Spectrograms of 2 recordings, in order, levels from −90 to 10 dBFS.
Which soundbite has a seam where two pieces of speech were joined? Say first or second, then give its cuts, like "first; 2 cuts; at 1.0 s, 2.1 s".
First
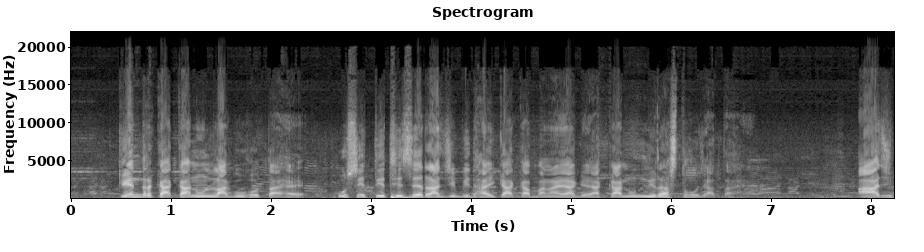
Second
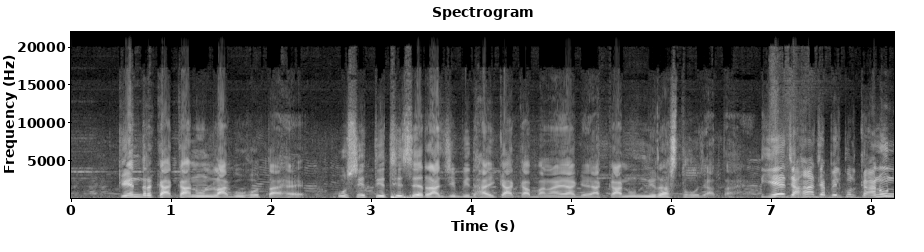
second; 1 cut; at 6.9 s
